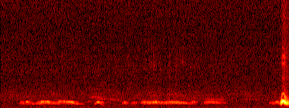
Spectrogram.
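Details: Spotted dove kept as a lure bird to draw in wild doves, in the 'thổ' voice style: soft, low, mumbled cooing phrases with pauses, quiet throughout, then a sudden loud coo begins at the very end.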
